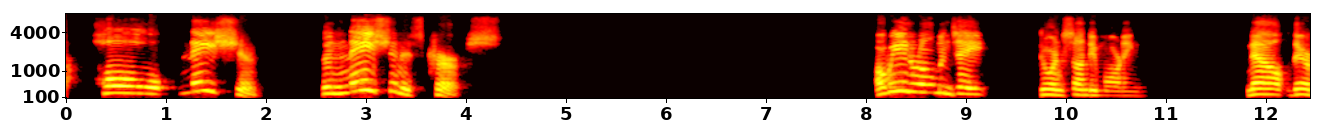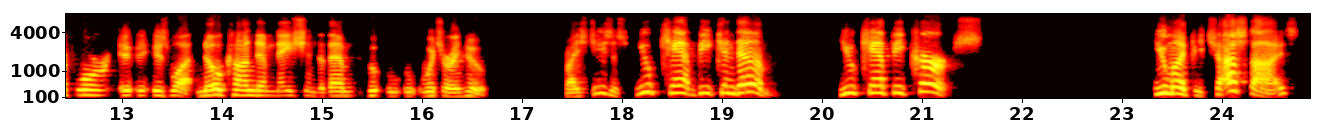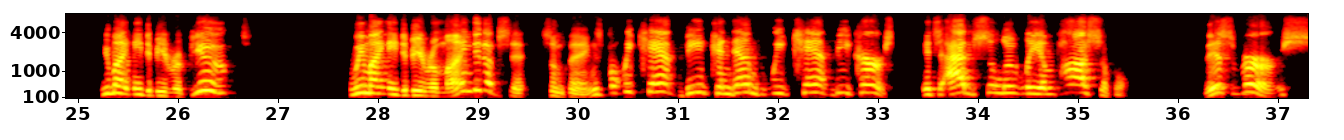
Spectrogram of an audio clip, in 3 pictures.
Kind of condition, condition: setting, large echoing room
